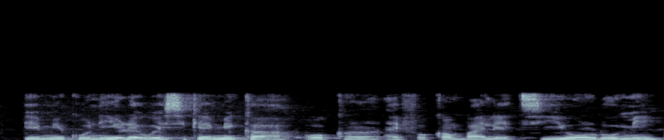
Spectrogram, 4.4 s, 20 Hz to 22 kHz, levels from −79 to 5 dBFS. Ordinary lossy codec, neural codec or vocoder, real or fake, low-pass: none; none; real; 7.2 kHz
